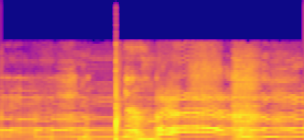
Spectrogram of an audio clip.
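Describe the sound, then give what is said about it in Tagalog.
A child wails loudly, a sustained tearful cry whose pitch rises and falls in sobbing waves, with a brief sharp snap partway through. “Mahal, ba't umiiyak ang anak natin?”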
